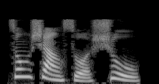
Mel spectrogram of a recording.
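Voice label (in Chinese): "综上所述", Mandarin Chinese; hsk; chinese-flashcards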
